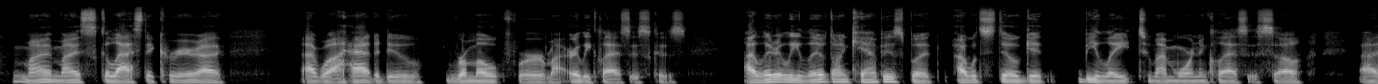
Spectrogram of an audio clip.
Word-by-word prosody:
my 105 -3 0
my 100 0 +1
scholastic 95 -1 +2
career, 100 +1 -1
I 95 -1 +2 0.8
I 90 0 +3
well, 90 - +2
I 90 +1 +2
had 95 -1 +3
to 95 - -2
do 85 +1 -4 0.2
remote 90 0 +1
for 85 0 -2
my 80 -1 -4
early 95 -3 0
classes 80 -2 -2
'cause - - -7 0.6
I 95 - +5
literally 110 +1 +4
lived 105 +4 +2
on 110 -2 +1
campus, 110 +2 +1
but 90 -3 -1 0.2
I 100 - +4
would 100 -1 -1
still 100 0 +3
get 95 0 -1 0.3
be 110 -2 +2
late 90 -1 -1
to 100 - -2
my 90 -1 -1
morning 90 0 -2
classes. 90 -2 -3
So, 85 +1 0 0.6
I 90 -1 -1
95 Hz, 150 wpm, -23 LUFS, 90-100 Hz, 0.8 s, I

